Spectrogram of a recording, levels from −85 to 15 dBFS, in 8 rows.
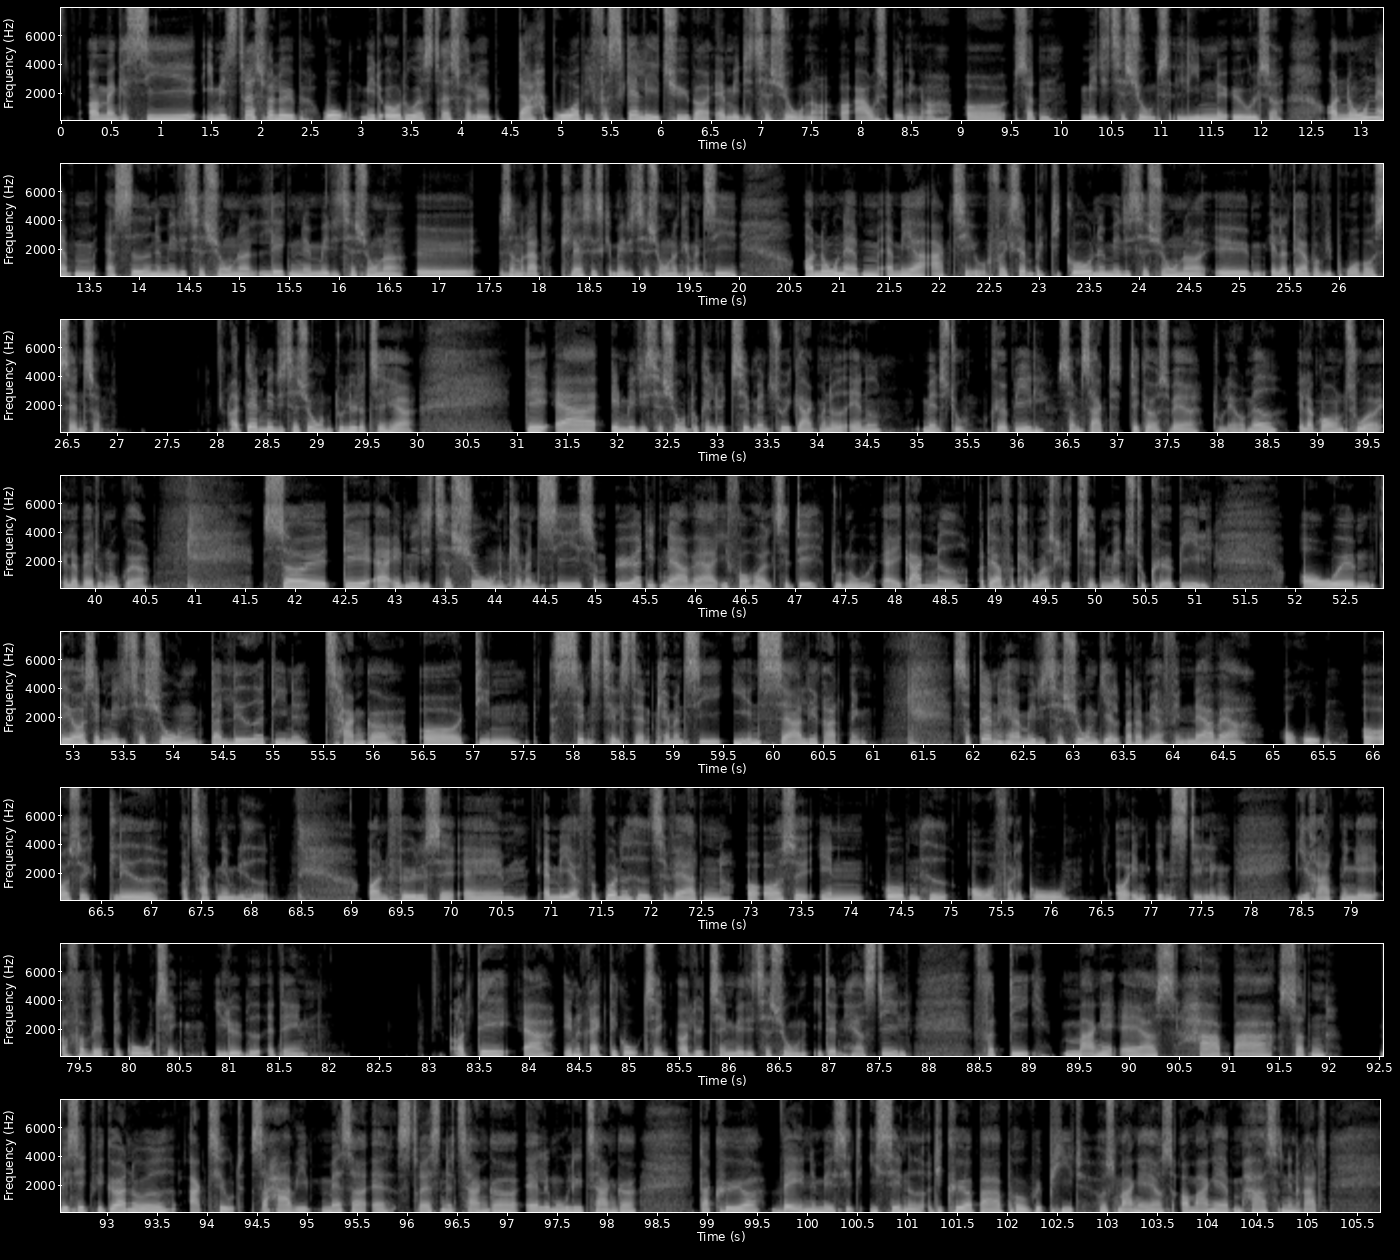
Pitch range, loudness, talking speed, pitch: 165-205 Hz, -23 LUFS, 155 wpm, 185 Hz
